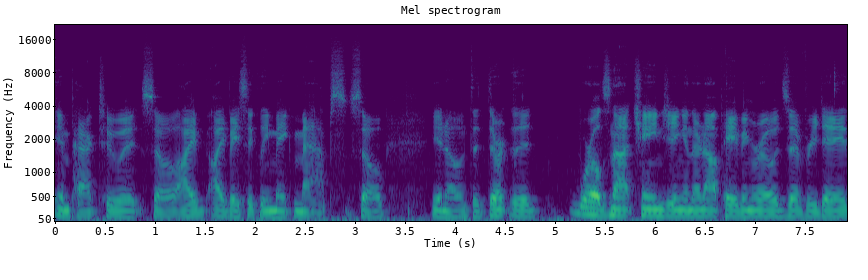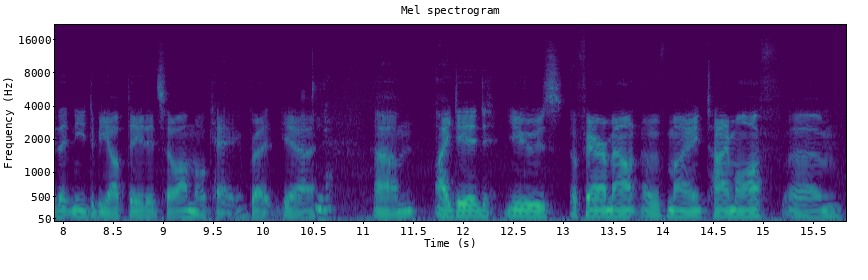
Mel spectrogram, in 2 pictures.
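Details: Adult man speaking; normal speech.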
